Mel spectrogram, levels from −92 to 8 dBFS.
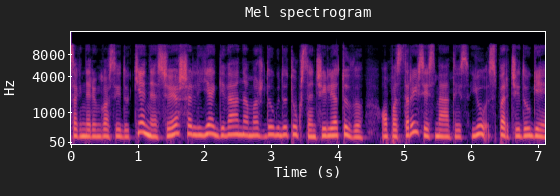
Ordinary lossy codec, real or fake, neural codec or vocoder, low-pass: AAC, 64 kbps; real; none; 10.8 kHz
